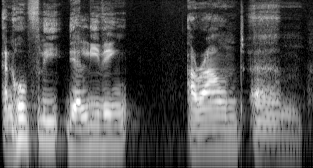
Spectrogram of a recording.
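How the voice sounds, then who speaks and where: A hoarse man whose voice is partly lost, giving emphatic, explanatory interview answers as a diplomat, often posing rhetorical questions. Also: sits low, expressive, a little slow, a little mellow.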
